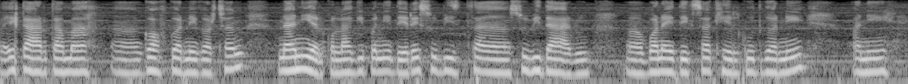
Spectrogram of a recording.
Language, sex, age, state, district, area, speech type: Nepali, female, 30-45, West Bengal, Kalimpong, rural, spontaneous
